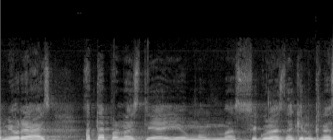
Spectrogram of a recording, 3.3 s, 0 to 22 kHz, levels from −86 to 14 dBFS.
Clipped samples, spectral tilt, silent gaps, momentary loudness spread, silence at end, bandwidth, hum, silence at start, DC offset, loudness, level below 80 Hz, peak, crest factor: under 0.1%; -7 dB/octave; none; 9 LU; 0 s; 13.5 kHz; none; 0 s; under 0.1%; -17 LUFS; -30 dBFS; -4 dBFS; 12 dB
